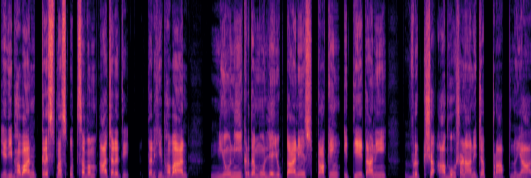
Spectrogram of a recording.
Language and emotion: Sanskrit, neutral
